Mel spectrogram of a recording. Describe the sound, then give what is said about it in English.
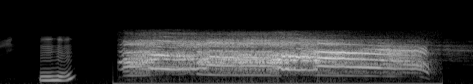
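A sound effect of a man letting out a long, loud, anguished scream lasting about three seconds, preceded by a brief strained cry, harmonics wavering as it trails off. No speech. “It sounds torturous. Yeah, it does. Something's going on with it. They're doing something to this guy.”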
